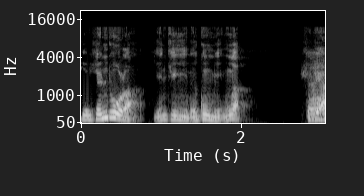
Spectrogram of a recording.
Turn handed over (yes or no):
yes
